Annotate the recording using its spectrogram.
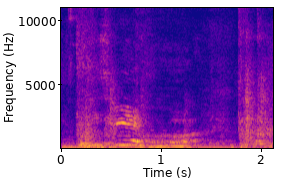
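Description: A man's voice over a low steady hum from the band's amplified instruments, with one sharp knock near the end.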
